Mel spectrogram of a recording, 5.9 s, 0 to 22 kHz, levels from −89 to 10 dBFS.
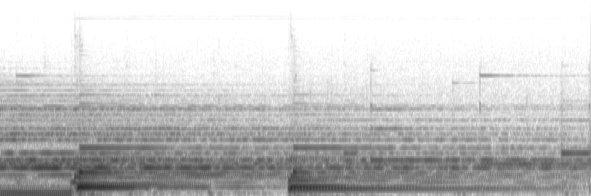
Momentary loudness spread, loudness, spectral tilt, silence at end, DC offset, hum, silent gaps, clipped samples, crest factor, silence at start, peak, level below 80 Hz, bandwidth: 16 LU; -21 LUFS; -10.5 dB/octave; 0 s; under 0.1%; none; none; under 0.1%; 18 dB; 0 s; -2 dBFS; -36 dBFS; 4.7 kHz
